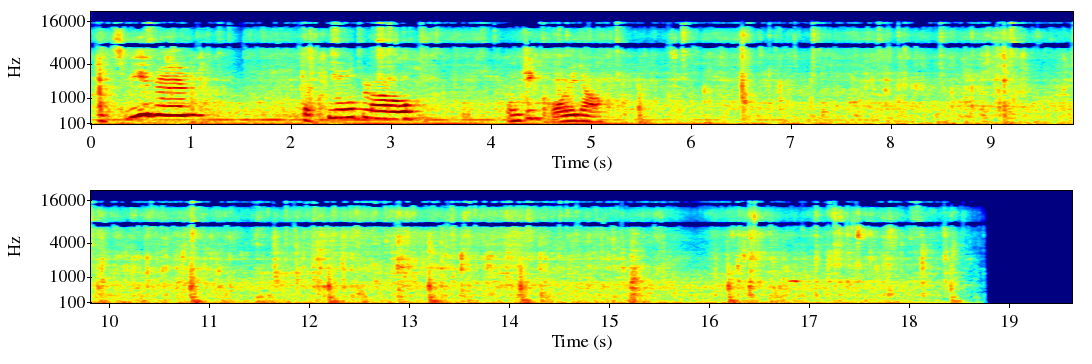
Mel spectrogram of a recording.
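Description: A hand-cranked mincer grinds and crunches vegetables.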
